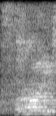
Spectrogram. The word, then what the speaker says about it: Freud: El diptongo EU en alemán se pronuncia OI. Por ejemplo, ¿conocían a un... ¿Han oído el nombre de este psicólogo? Sigmund Freud. Son los freudianos, no. Se pronuncia EU, es OI. Se pronuncia Freud.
